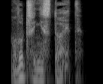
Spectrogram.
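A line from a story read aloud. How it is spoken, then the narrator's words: Whisper. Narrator (Russian): сказал я шепотом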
